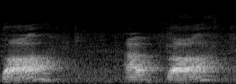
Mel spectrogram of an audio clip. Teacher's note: you probably feel your vocal folds vibrating too, because this is a voice consonant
